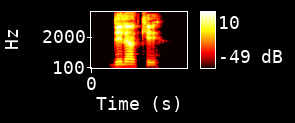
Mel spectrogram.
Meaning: to commit a crime
- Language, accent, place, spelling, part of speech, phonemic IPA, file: French, France, Lyon, délinquer, verb, /de.lɛ̃.ke/, LL-Q150 (fra)-délinquer.wav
